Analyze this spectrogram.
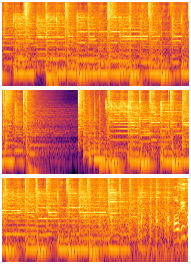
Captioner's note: applause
